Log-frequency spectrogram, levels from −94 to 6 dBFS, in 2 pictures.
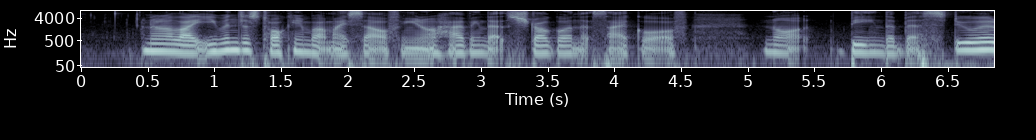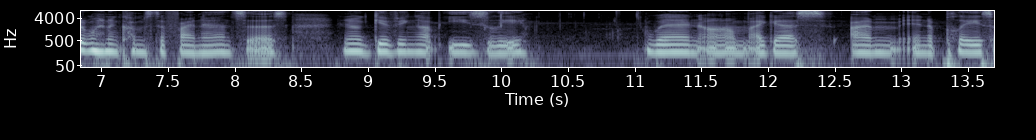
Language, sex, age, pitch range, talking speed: English, female, 10-29, 170-190 Hz, 175 wpm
